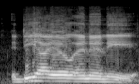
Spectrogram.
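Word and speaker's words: Dionne: Dion, D-I-O-N-N-E. I'm pretty sure it's Dion, right? I think we may have talked about this before. Correct me if it's not pronounced that way.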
